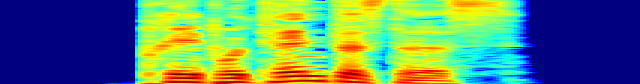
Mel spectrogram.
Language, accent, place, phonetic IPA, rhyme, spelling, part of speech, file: German, Germany, Berlin, [pʁɛpoˈtɛntəstəs], -ɛntəstəs, präpotentestes, adjective, De-präpotentestes.ogg
- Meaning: strong/mixed nominative/accusative neuter singular superlative degree of präpotent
